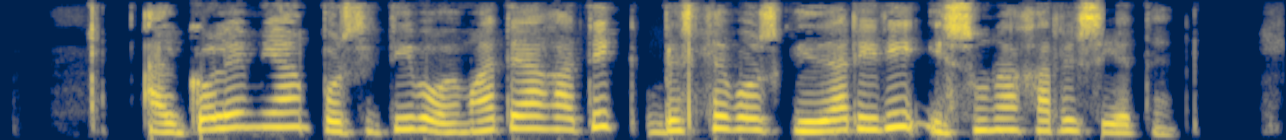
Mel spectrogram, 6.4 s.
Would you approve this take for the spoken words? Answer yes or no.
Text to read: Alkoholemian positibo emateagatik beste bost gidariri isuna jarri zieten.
yes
